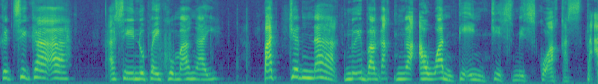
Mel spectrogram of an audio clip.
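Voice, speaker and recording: An actress with an Ilocano accent playing a gossipy, defensive, easily flustered village woman in a radio comedy-drama. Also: a little high. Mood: indignant. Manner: animated, exclaiming, drawn-out protests.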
